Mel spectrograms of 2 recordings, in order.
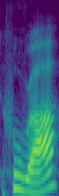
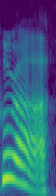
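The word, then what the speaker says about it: hoera: from a lotro player I have learned like hurah how to spend that spell that in Dutch which is like h o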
